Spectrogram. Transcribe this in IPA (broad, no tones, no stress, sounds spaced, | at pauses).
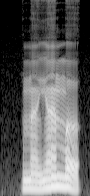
m ɛ̃ j ɛ̃ m ə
